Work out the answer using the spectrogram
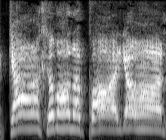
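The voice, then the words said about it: Screaming. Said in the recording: “Screaming out”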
